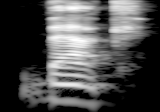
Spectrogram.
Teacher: at the end of a word it is pronounced like a K. For example, Berg.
